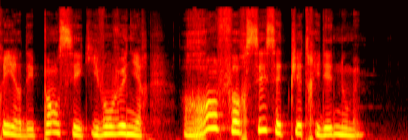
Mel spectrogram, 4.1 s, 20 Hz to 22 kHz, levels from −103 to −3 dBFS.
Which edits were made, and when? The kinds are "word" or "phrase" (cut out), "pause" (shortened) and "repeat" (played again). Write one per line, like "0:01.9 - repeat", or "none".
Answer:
none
